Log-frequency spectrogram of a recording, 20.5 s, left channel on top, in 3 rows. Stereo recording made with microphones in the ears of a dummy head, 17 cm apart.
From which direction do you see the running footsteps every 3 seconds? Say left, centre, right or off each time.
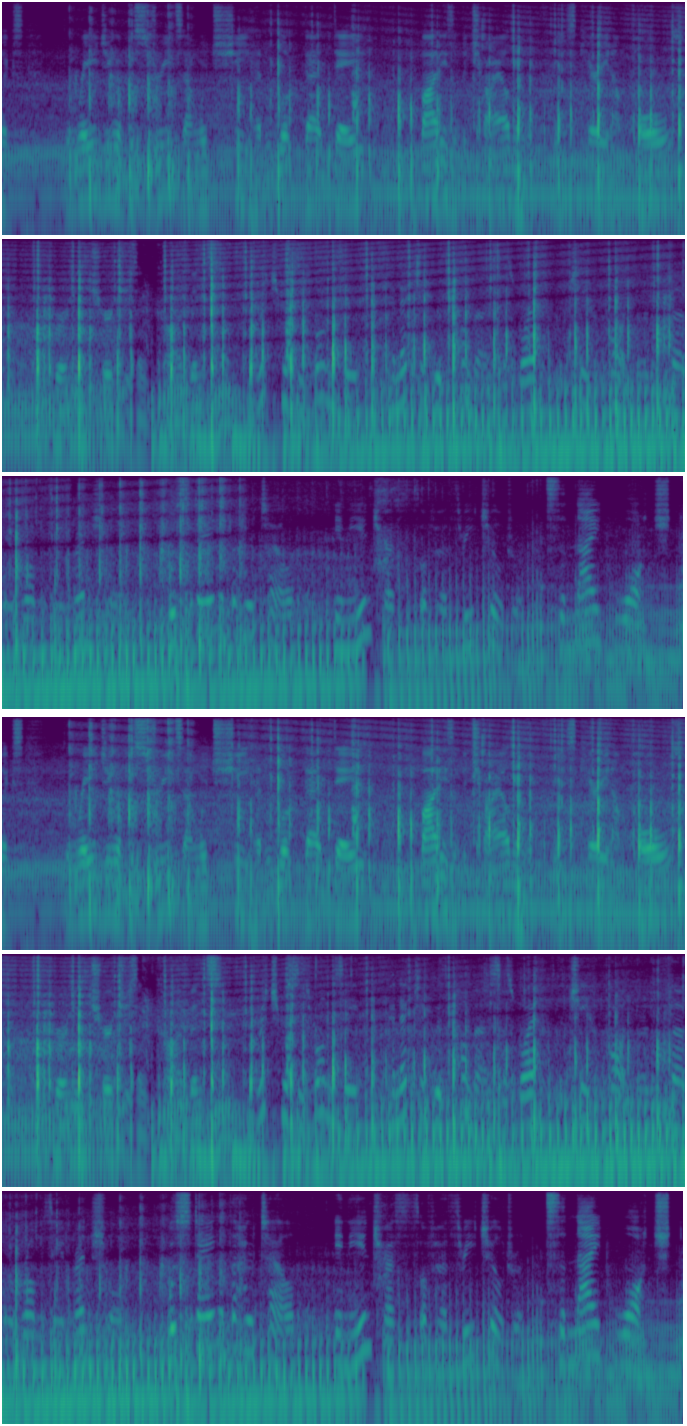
right, right, centre, left, left, left, off.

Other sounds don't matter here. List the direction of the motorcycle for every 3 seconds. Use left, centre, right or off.
right, right, right, right, centre, left, left.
